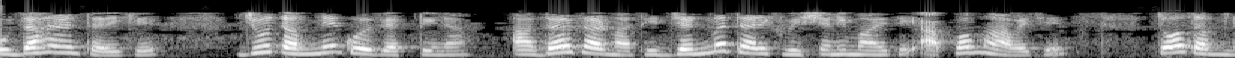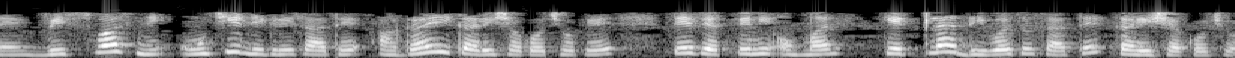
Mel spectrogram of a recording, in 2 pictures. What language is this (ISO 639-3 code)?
guj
